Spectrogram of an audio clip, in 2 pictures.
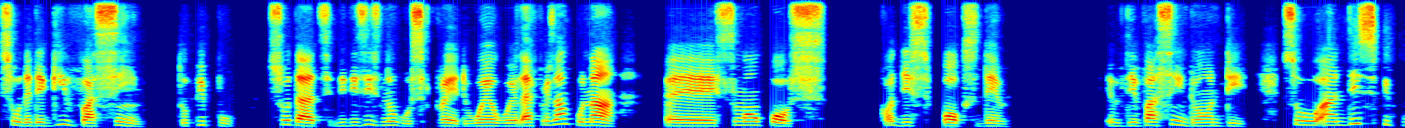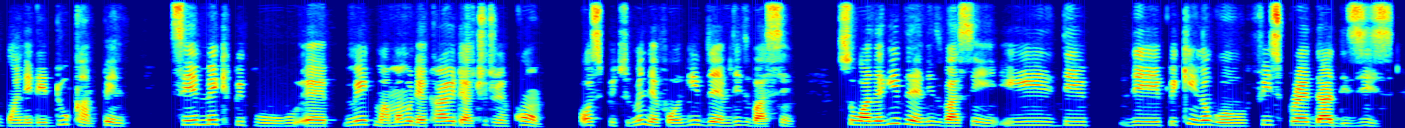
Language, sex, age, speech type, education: Nigerian Pidgin, female, 30-45, spontaneous, tertiary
